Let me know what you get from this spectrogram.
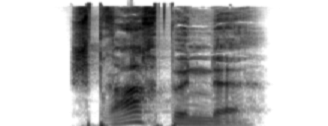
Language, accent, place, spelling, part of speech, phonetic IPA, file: German, Germany, Berlin, Sprachbünde, noun, [ˈʃpʁaːxˌbʏndə], De-Sprachbünde.ogg
- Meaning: nominative/accusative/genitive plural of Sprachbund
